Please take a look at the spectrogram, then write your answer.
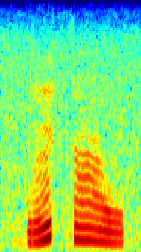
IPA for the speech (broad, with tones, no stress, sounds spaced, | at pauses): ɡ ɔ̃˩˥ kː ɔ˥˩ w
